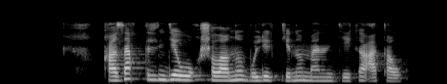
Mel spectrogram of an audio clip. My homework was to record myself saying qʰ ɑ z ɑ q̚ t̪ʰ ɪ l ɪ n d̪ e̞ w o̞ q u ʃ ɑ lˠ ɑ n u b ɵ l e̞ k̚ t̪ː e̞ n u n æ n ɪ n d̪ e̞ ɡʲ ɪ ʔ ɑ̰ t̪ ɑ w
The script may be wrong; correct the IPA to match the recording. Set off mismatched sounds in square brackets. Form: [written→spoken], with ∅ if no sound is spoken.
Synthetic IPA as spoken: qʰ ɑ z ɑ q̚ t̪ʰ ɪ l ɪ n d̪ e̞ w o̞ q u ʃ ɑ lˠ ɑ n u b ɵ l e̞ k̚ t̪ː e̞ n u [n→m] æ n ɪ n d̪ e̞ ɡʲ ɪ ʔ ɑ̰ t̪ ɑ w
